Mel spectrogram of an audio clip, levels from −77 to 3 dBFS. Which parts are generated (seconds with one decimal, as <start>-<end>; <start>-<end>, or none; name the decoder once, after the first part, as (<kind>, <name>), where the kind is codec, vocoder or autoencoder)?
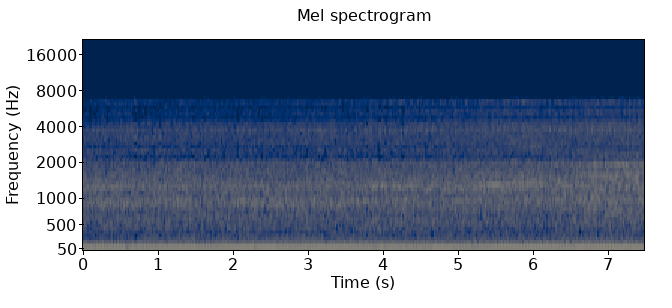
0.6-1.5 (vocoder, Vocos); 2.3-3.2; 3.9-4.7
